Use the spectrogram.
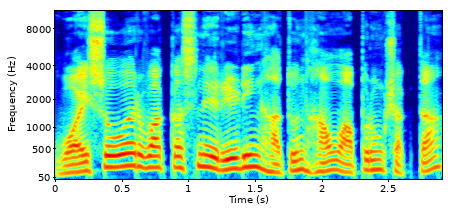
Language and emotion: Goan Konkani, neutral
